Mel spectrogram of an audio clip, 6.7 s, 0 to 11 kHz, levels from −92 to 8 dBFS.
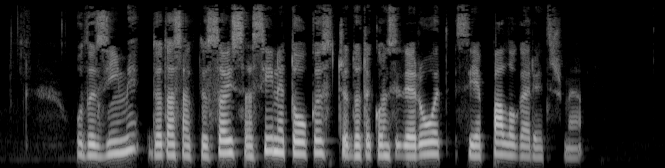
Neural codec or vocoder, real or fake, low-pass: none; real; 9.9 kHz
